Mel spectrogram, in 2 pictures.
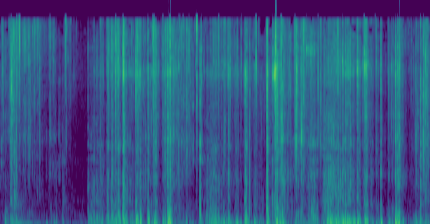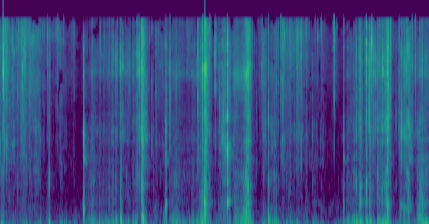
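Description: A dry, solid lilac soap bar held in the fingers has thick chunks cut and scraped off it with a utility blade. Dense, crumbly crunches and scraping tears repeat almost continuously, deep and low-heavy with little ring. The cuts stay close, tight and dry, without echo.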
